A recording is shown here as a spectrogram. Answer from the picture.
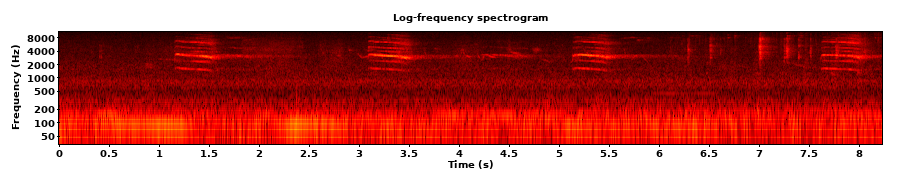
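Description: A bird repeating a short call that falls in pitch, four times about two seconds apart, with a few sharp clicks near the end.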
